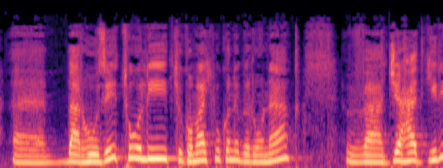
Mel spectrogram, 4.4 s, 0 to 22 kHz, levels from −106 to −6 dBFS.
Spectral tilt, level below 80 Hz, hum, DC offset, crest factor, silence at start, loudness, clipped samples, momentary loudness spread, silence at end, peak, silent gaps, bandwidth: -7 dB/octave; -48 dBFS; none; under 0.1%; 14 dB; 0.1 s; -18 LUFS; under 0.1%; 10 LU; 0 s; -4 dBFS; none; 12 kHz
